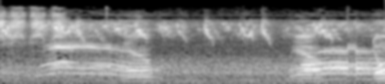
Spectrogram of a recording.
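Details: Feral stray cat calling out in hunger at feeding time: a pair of strained, rising-then-falling meows with a brief pause between, set against faint high chirps outdoors.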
